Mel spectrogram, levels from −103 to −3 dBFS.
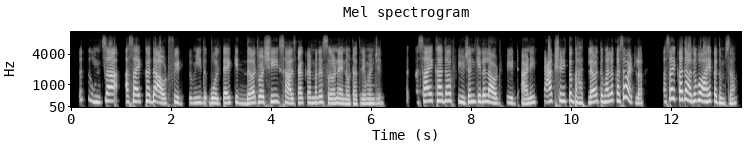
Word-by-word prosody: तर 360 - -8
तुमचा 305 -3 0 0.3
असा 280 +2 +1
एखादा 285 +1 +1
आउटफिट 220 -1 0
तुम्ही 220 +2 -2 0.2
बोलताय 215 +1 +1
की 245 +2 -3 0.2
दरवर्षी 250 +5 +1
साजरा 215 -2 0
करणारे 230 +2 0
सण 205 -2 0
आहे 205 -2 +2
नवरात्री 185 0 -1
म्हणजे. 195 +1 -1
तर 210 - -20 0.2
असा 290 0 +1
एखादा 310 +1 +1
फ्युजन 265 -1 0
केलेला 280 -1 +2
आऊटफिट 215 -1 -2
आणि 215 +6 0
त्या 265 +3 -2
क्षणी 300 -2 0
तो 320 - +3
घातल्यावर 245 0 +1
तुम्हाला 275 +3 +2
कसं 315 +9 +2
वाटलं? 220 - -2 0.4
असा 400 +10 +1
एखादा 380 -3 +3
अनुभव 305 +3 +2
आहे 280 +1 +4
का - - +4
तुमचा? 200 -2 -1
250 Hz, 155 wpm, -23 LUFS, 215-285 Hz, 0.4 s, आहे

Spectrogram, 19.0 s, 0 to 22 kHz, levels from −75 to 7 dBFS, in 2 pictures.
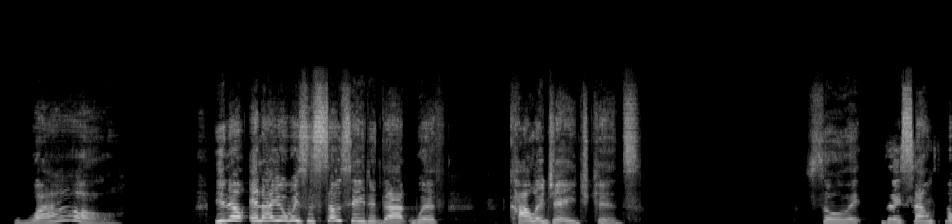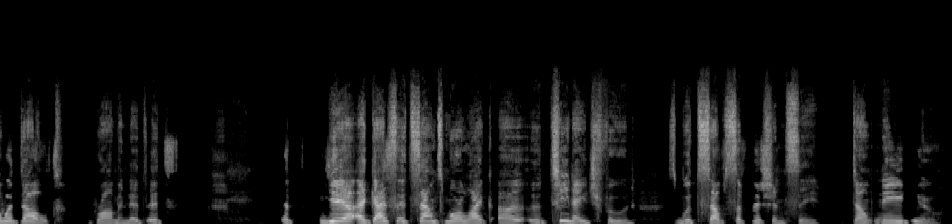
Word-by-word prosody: Wow! 285 - -5 1.0
You 340 +3 +4
know, 405 0 +7
and 365 +1 +5
I 380 +1 +5
always 380 -3 +2
associated 330 -3 +3
that 270 -3 +3
with 260 0 -4 0.6
college-age 250 - +1
kids. 140 - -6 1.6
So 270 -2 -6
they 270 +1 -5 0.2
they 260 +6 -2
sound 280 0 +2
so 305 +1 -3
adult. 300 - -5 0.3
Ramen, 235 -8 -9
it's 195 +3 -11
it's 235 -2 -9 1.1
it 255 -2 -8 0.2
yeah, 310 +4 +6
I 270 - +6
guess 275 +5 +4
it 305 -1 -5
sounds 295 -3 +3
more 295 +1 -4
like 270 -1 -4
a 245 0 -5
a 240 0 -11
teenage 275 - 0
food, 145 -8 -13 0.3
s - - -10
with 230 +3 -10
self-sufficiency. 210 - 0 0.3
"Don't 240 +1 -5
need 260 +1 -4
you." 130 -6 -13
265 Hz, 120 wpm, -22 LUFS, 225-305 Hz, 1.6 s, know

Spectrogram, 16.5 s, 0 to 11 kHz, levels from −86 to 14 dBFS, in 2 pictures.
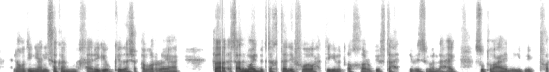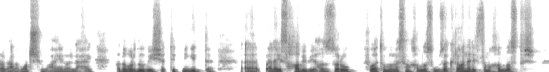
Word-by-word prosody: إحنا 100 - -4
واخدين 110 +2 +1
يعني 110 -1 +2
سكن 105 -4 0
خارجي 100 +1 +1
وكده 100 0 +1
شقة 105 +1 -4
برّا 95 -2 -1
يعني 95 0 -2 0.5
فساعات 115 0 +5
المواعيد 170 -2 +7
بتختلف 115 -5 0
وحد 105 +1 +3
ييجي 115 -1 +3
متأخر 100 -1 -3
بيفتح 90 - -4 0.2
التلفزيون 95 0 -3
والّا 95 0 -4
حاجة 100 -1 -4 0.3
صوته 115 -7 -1
عالي 95 0 0
بيتفرج 95 -1 -5
على 90 0 -4
ماتش 95 +1 -3
معين 90 0 -6
والّا 90 0 -7
حاجة - - -11 0.4
فده 105 - +2
برضه 105 0 +5
بيشتتني 100 +1 -2
جدًا 100 -1 -8 0.5
آآ، - - -2 0.2
الاقي 105 +1 +4
اصحابي 105 +1 +2
بيهزروا 100 +1 +1 0.2
في - - -1
وقت 105 0 +4
هُم 100 -1 +2
مثلًا 100 0 -2
خلصوا 100 +1 -1
مذاكرة 100 0 0
وأنا 105 0 +6
لسه 100 0 -1
ما 100 - +1
خلصتش 95 -1 -2
100 Hz, 165 wpm, -25 LUFS, 95-105 Hz, 0.5 s, المواعيد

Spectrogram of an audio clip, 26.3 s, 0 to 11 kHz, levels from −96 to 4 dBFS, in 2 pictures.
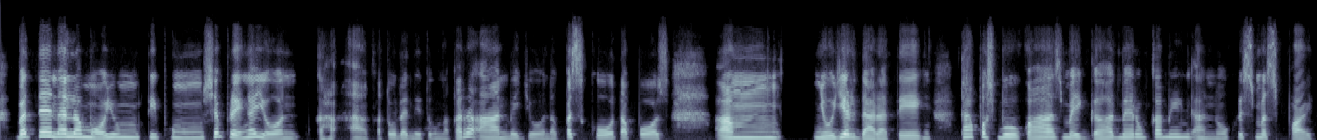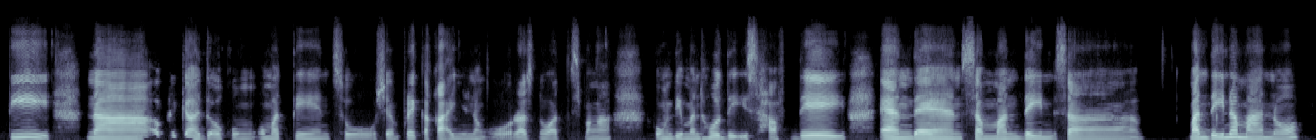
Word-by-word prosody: but 275 +3 +7
then 335 -1 +10
alam 285 -1 +7
mo 215 -4 +2
yung 250 0 -1
tipong 225 -3 -6
siyempre 305 -7 +4
ngayon 195 -8 0 0.2
kaha - - -8 0.2
ah, - - -3
katulad 170 -1 -6
nitong 175 +1 -13
nakaraan 215 - 0
medyo 175 0 -9
nag-Pasko 200 +3 -3
tapos, 175 0 -4 0.4
um, 230 +1 +4 0.4
New 215 -1 0
Year 250 -2 +5
darating, 195 +3 0 0.2
tapos 285 +2 -1
bukas 240 -1 +2
my 235 -1 0
God, 205 +3 -2
meron 245 +1 -2
kaming 260 0 -3
ano, 195 -1 -8
Christmas 240 0 -4
party, 215 +7 -1 0.4
na 195 -1 +5 0.2
obligado 190 -2 -3
akong 180 +1 -15
umattend. 180 -4 -8
So 175 +1 -11
siyempre 180 +5 -4
kakain 165 -3 0
yun 165 - -15
ng - - -21
oras - - -5
no - - -6
at - - -5
least - - -13
mga 165 +1 -9 0.4
kung 185 -1 -7
'di 175 -1 -6
man 175 +1 -6
whole 230 +4 -2
day 180 -4 -7
is 180 - -6
half - - -4
day, 200 +1 +4 0.3
and 200 -1 +6
then 190 -1 +3
sa 185 - +1
Monday 180 +3 -1
n 200 - -12
sa 180 0 0 1.1
Monday 210 +2 +5
naman 215 -6 +2
'no, 205 +8 -5
200 Hz, 135 wpm, -24 LUFS, 180-235 Hz, 1.1 s, then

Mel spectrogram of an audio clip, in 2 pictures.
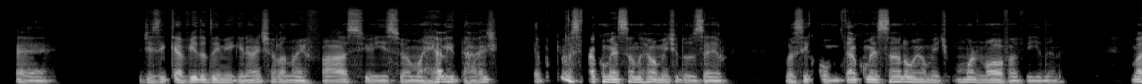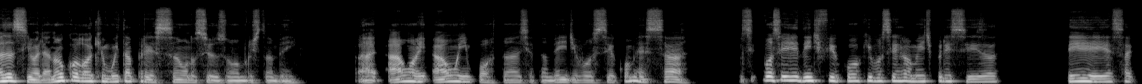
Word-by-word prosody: É. 90 -4 -4 0.8
Dizer 100 +2 -4
que - - -2
a 100 - +3
vida 110 +2 +3
do 110 0 0
imigrante, 100 +1 -3
ela 100 -2 -3
não 95 -1 -3
é 85 0 0
fácil, 95 +5 -3
e 95 0 -3
isso 90 +1 -4
é 95 - -3
uma 90 -1 -1
realidade. 110 +1 -1 0.4
É - - -5
porque - - -12
você - - +3
está - - -1
começando 115 -1 +2
realmente 110 -1 -1
do 100 -3 -4
zero. 85 0 -1 0.6
Você 100 +2 -2
com 100 -4 -5
tá 105 +1 +1
começando 120 +1 +1
realmente 105 -3 -4
uma 110 +2 -2
nova 100 -3 0
vida, 85 +1 -4
né. 105 - -13 0.7
Mas 150 - +7
assim, 150 -6 +6
olha, 100 -1 +1
não 165 +3 +8
coloque 150 -4 +4
muita 135 +1 +2
pressão 105 0 -2
nos 95 -2 -4
seus 85 -1 -3
ombros 85 0 -1
também. 75 -4 -5 0.6
Há - - -1
há - - +3
uma 140 -2 +4
há 110 +3 +2
uma 135 0 +3
importância 95 -5 -6
também 95 +5 -3
de 105 - -6
você 95 +1 -5
começar 120 - -1 0.5
você - - -10
você 185 0 +5
já - - +6
identificou 165 -2 +3
que 155 +3 +1
você 155 0 0
realmente 145 -2 +1
precisa 130 -5 -3 0.7
ter 135 -2 +4
essa 130 +1 -5
105 Hz, 170 wpm, -22 LUFS, 95-130 Hz, 0.8 s, não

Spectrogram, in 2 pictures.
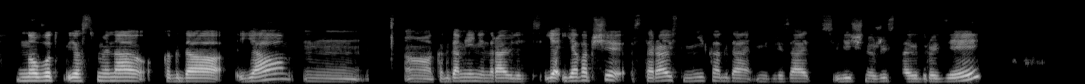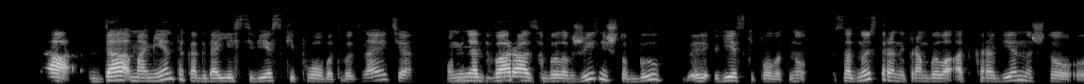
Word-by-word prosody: Но 170 +1 +5
вот 185 +1 +5
я 170 0 +4
вспоминаю, 175 0 +2
когда 150 -2 +4
я, 205 - +2 0.2
м, 135 -4 -11 0.4
а, 135 -1 -5
когда 145 +4 -2
мне 165 +1 -4
не 155 -2 -7
нравились 145 -2 -1
Я 165 - +4
я 175 +2 +1
вообще 215 - -1
стараюсь 175 +4 -1
никогда 155 -2 -7
не 140 +1 -18
влезать 140 +1 -4 0.2
в - - -22
личную 145 -1 -6
жизнь 150 +2 -9
своих 140 0 -2
друзей. 155 - +1 1.5
Да, - - +8 0.2
до 190 +8 +7
момента, 175 - -1
когда 155 -5 -1
есть 150 -1 -2
веский 170 +3 -2
повод. 140 -4 -4
Вот 130 -1 -6
знаете, 160 - -3 0.3
у 150 - -7
меня 170 +2 +3
2 175 +3 +5
раза 180 -5 +4
было 155 0 0
в 140 - -10
жизни, 235 - -2
что 160 -6 -3
был, 195 - -3 0.3
э, 155 - 0
веский 170 +4 -1
повод. 130 -3 -5
Ну, 150 +2 -8 0.3
с - - -23
одной 165 - +1
стороны, 175 - -2
прям 150 +1 -4
было 150 -1 +1
откровенно, 160 +5 -3
что, 145 -3 -4
155 Hz, 145 wpm, -23 LUFS, 145-175 Hz, 1.5 s, Да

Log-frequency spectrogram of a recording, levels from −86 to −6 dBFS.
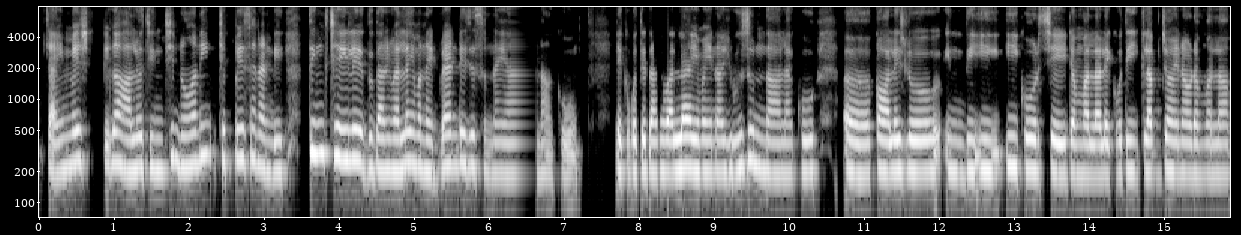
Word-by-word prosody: Time 200 +3 0
వేస్ట్‌గా 245 -1 -1
ఆలోచించి 215 +2 -1
no 220 - 0
అని 275 +3 0 0.2
చెప్పేసానండి. 245 -5 -2 0.4
థింక్ 300 -1 +4
చేయలేదు. 255 -5 +3
దానివల్ల 210 +1 +1
ఏమన్నా 210 -3 -1
అడ్వాంటేజెస్ 225 +1 -1
ఉన్నాయా 195 -1 -6 0.4
నాకు? 95 -1 -8 0.7
లేకపోతే 200 0 +1
దానివల్ల 200 +1 +4 0.2
ఏమైనా 200 0 0
యూజ్ 215 +4 -1
ఉందా 200 -3 -2 0.2
నాకు? 190 +1 -4 0.5
ఆహ్, 190 -1 +2
కాలేజులో 200 0 +3 0.4
ఇంది 200 0 -2 0.2
ఈ - - +2 0.3
ఈ - - +3 0.2
కోర్స్ 205 -1 +2
చేయటం 190 -1 +2
వల్ల, 185 0 +1
లేకపోతే 195 +2 -3
ఈ - - -11
క్లబ్ 195 -1 +2
జాయిన్ 195 -1 0
అవ్వడం 190 -1 -2
వల్ల. 190 0 -3
205 Hz, 125 wpm, -16 LUFS, 195-225 Hz, 0.7 s, థింక్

